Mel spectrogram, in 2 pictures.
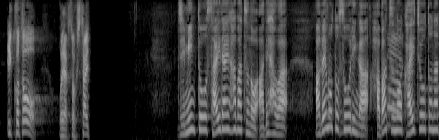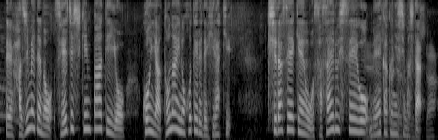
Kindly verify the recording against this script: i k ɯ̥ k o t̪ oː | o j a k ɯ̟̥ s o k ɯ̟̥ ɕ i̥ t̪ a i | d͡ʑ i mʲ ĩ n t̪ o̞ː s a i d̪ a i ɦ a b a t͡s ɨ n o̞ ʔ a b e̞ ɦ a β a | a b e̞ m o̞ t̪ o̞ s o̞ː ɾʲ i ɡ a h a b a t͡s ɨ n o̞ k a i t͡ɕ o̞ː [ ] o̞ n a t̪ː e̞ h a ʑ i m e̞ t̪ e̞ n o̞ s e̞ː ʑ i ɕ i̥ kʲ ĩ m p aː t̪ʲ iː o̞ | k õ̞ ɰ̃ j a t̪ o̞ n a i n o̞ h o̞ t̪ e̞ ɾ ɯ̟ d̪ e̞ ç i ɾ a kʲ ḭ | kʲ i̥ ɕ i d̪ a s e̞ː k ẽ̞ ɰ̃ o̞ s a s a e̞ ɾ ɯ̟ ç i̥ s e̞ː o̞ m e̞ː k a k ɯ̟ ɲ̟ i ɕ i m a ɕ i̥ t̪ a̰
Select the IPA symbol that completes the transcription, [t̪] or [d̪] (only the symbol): t̪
